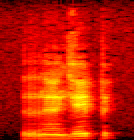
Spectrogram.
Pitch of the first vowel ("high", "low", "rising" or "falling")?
low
